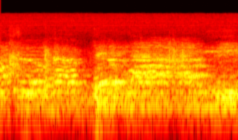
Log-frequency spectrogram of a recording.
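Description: Mixed choir of men and women singing a cappella gospel, unaccompanied voices only. The sound dips briefly just before a second in, then a new phrase begins.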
